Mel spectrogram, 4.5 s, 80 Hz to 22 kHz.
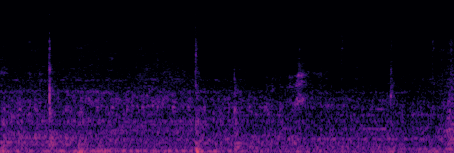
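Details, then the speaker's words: Toyota Land Cruiser VX80 (VXR80) diesel with turbo timer, idling after clutch disc and pressure plate replacement with transmission removed; earlier rough noise and vibration from bellhousing now gone: quiet, steady rumble, faint clicks, no rattle. Normal idle. "ini sudah kita naikin dia tidak ada suara lagi tidak ada lagi ya jadi ini kita tes langsung suara senyap tidak ada lagi ya"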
